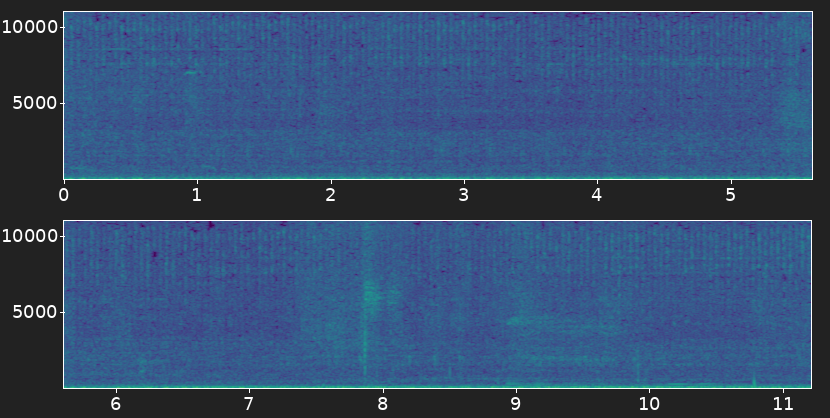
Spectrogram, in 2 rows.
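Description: Mitsubishi Pajero iO's 1.8-litre petrol engine running under throttle as the SUV crawls through mud, its low steady drone getting louder about six seconds in.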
